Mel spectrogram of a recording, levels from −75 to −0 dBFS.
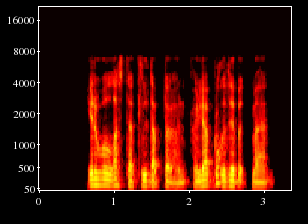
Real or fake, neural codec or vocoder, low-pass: fake; codec, 24 kHz, 0.9 kbps, WavTokenizer, small release; 7.2 kHz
